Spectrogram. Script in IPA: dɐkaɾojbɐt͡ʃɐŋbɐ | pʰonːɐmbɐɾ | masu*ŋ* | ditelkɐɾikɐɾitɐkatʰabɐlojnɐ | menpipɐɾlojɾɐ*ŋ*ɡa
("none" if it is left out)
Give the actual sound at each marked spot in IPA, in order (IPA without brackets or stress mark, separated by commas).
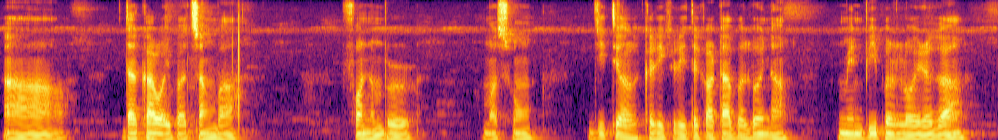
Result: ŋ, none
